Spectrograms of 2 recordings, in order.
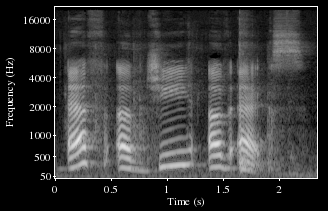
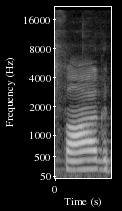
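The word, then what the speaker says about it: (f ∘ g)(x): Yeah, this is pronounced f of g of x. And if isn't if it isn't my like biggest pet peeve calling this fog, do not call that fog.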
